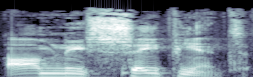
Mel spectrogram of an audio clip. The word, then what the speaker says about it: omnisapient: Omnisapient, omnisapient. That refers to God's sapience. It's a word that refers to wisdom, skill, and biblically it refers to, did I say it wrong? – No.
